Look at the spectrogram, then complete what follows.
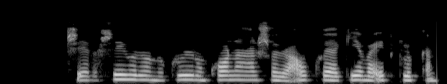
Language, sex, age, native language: Icelandic, female, 30-39, Icelandic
